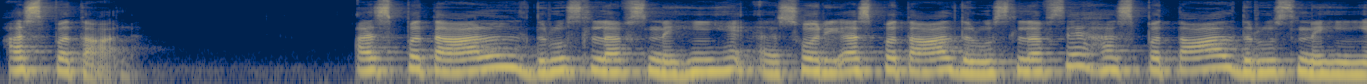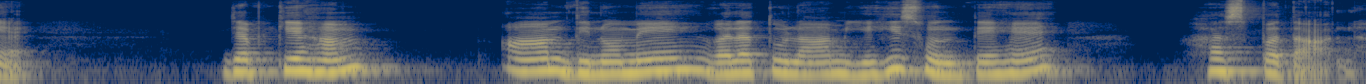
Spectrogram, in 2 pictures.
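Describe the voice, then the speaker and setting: A woman teaching correct word pronunciation in a vlog lesson, spelling out each word slowly and carefully, correcting herself with casual asides. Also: fairly high pitch, fairly even intonation, darkish tone. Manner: slow, careful spelling out of words letter by letter. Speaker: Urdu language teacher.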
